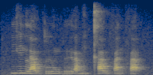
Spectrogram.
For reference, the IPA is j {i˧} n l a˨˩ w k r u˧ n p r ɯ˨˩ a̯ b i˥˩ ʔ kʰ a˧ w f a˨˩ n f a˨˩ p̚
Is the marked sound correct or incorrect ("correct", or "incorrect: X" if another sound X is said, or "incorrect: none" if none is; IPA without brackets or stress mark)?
incorrect: i˥˩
